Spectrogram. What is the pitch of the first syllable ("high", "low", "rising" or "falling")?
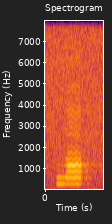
high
